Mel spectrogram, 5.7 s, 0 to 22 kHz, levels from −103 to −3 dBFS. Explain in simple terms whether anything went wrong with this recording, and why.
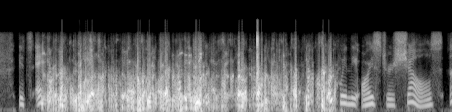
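A codec payload misread: the receiving end unpacked the AMR wideband (HD Voice) data using the wrong bit layout, so fields landed in the wrong places. From 0.51 to 4.24 s the speech turns into garbled noise and warble that barely tracks it.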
